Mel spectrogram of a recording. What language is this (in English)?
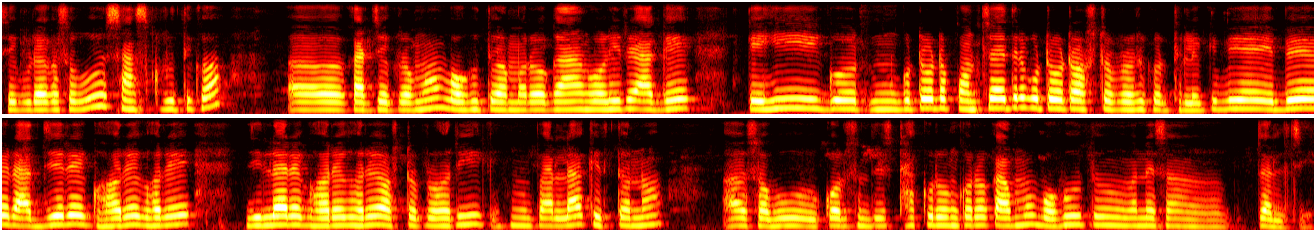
Odia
